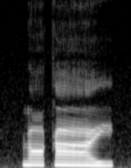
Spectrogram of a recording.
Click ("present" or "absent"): absent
